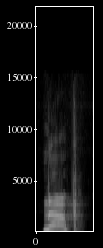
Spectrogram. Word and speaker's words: Knapp: Kelleher and Knapp, yeah. – Knapp. Why put the K there? Like, this is what sickens my whole. It is unnecessary K.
